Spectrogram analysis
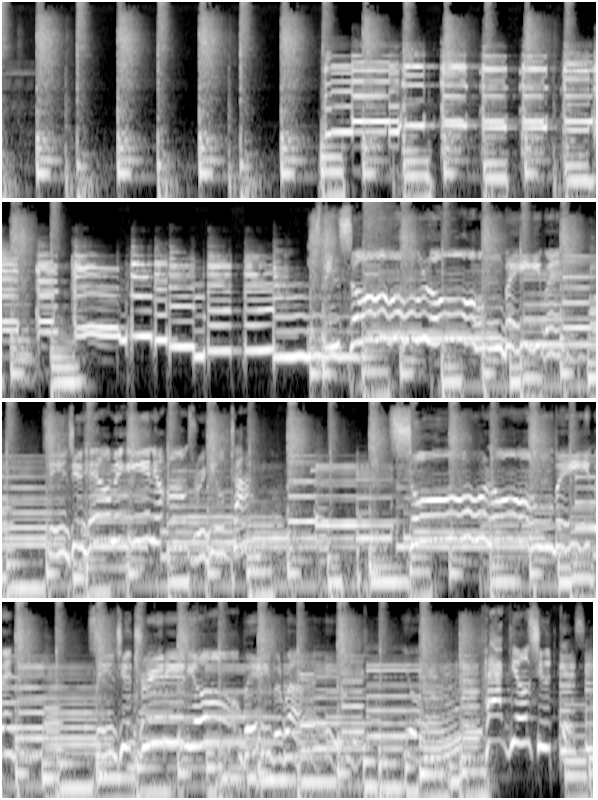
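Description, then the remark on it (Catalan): Loud, full band music from a trio of guitar, bass and drums with percussion: steady driving drums under distorted electric guitar with an electric guitar solo, briefly thinning out before the whole band crashes back in and plays on. “bateria, i percussions el broden amb mans d'or.”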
